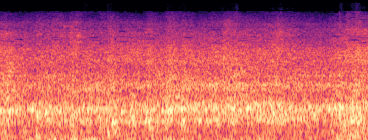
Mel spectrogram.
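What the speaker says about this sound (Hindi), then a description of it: "चलिए दोस्तों अपनी वेस्ट बंगाल संपर्क क्रांति स्किप करने जा रही है इकदिल रेलवे स्टेशन को" West Bengal Sampark Kranti Express passenger train running loud and close on the rails, a dense continuous rumble with a steady clickety-clack of wheels and no voices.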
